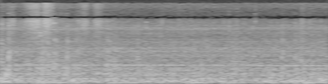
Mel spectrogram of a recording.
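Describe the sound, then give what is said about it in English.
A steady, low rumbling drone of a car's interior while driving to work, with constant road and engine noise filling the space and no one talking. “I'm in the car. I'm heading to work.”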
